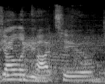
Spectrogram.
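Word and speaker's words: Jallikattu: But it's an Jollikatu, is how you pronounce it.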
